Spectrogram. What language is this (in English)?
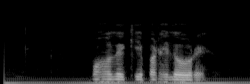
Bangla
